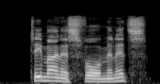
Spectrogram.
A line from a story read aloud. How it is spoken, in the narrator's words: the nav officer called out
